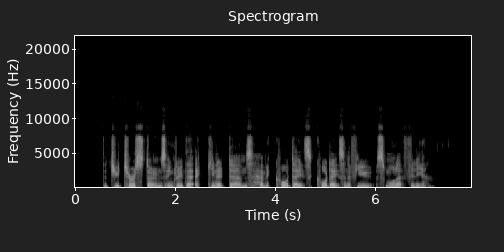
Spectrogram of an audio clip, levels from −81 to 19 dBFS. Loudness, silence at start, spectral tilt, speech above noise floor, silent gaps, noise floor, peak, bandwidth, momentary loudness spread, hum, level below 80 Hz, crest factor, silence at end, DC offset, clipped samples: -27 LUFS; 0.6 s; -3.5 dB/octave; 60 dB; none; -88 dBFS; -10 dBFS; 9.6 kHz; 9 LU; none; -68 dBFS; 18 dB; 0.9 s; under 0.1%; under 0.1%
